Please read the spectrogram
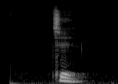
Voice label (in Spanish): pronunciacion fonema ch; mausschool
